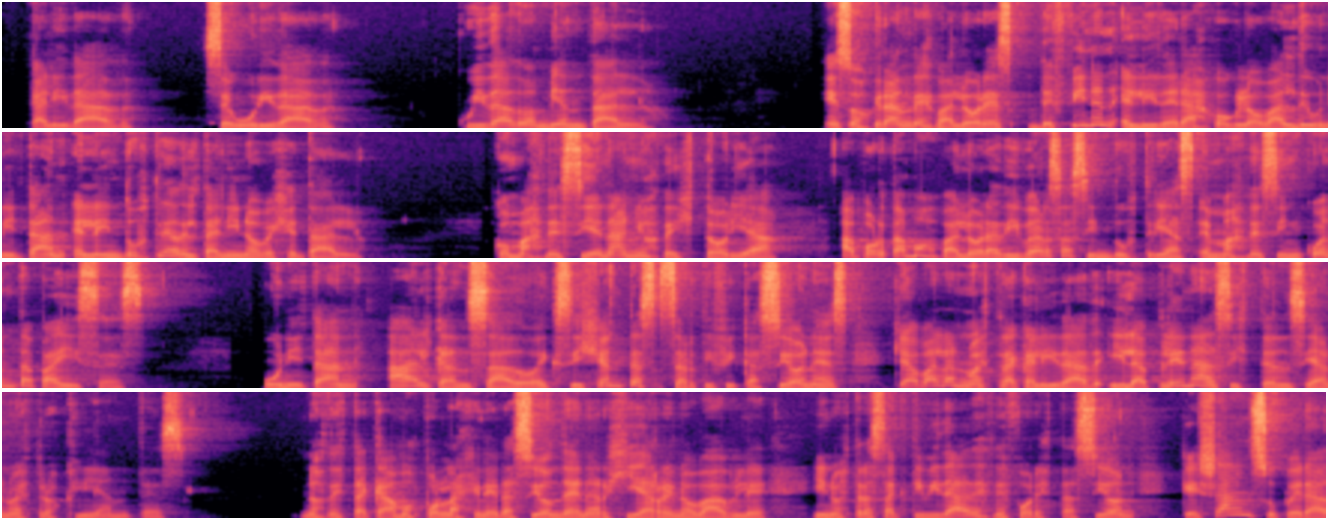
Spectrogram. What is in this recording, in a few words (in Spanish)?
Locutora; Unitan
